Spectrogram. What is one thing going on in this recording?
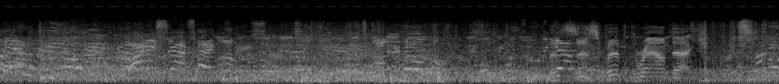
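A large crowd roars and cheers in a big hall.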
